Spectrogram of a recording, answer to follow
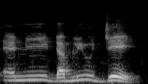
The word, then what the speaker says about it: Newj: It is N-E-W-J, Newj. You often pronounce it as Newj, but it is Newj. Newj, the way we talk in, say, UP or Bihar, we refer to news as Newj.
